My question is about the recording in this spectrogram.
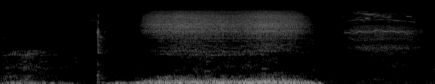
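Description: A person's breath blowing on a close microphone: a long hissing exhale with a low rumble for about two seconds, then a softer breath near the end. A sharp click comes just before it, about a second in.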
